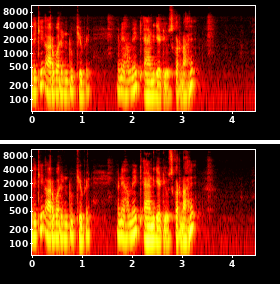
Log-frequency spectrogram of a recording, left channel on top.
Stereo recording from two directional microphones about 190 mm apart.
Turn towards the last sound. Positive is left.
turn(degrees=-45)  # may be behind; listen again after turning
